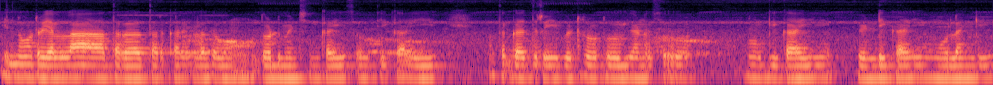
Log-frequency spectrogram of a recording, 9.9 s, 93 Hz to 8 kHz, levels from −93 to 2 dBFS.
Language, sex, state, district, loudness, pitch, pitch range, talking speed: Kannada, male, Karnataka, Belgaum, -20 LUFS, 130 Hz, 130-135 Hz, 115 wpm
